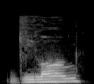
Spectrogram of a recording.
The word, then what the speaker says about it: Geelong: said this letter in 1932 received in the Ford Australia plant in, I'm going to mispronounce this, Geelong, Victoria.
